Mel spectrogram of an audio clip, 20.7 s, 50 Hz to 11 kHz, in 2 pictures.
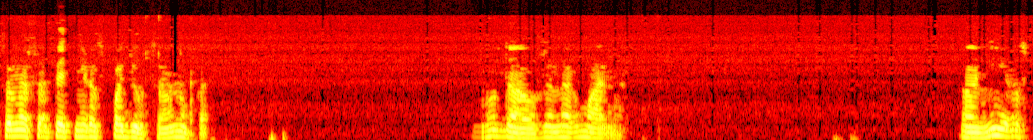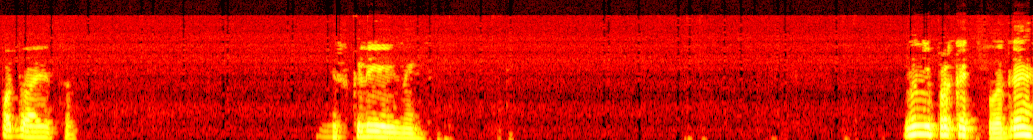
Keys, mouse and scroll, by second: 1.6 click, 2.9 r, 8.5 g, 14.9 shift+middle click, 17.2 click, 18.9 click, 20.2 r.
